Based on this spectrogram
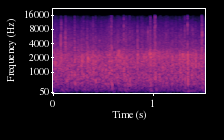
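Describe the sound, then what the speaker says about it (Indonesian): Studio audience applause at a live televised grilling competition show, a steady, dense wash of clapping that fills the whole stretch without pause. "Tepukan untuk YB sekalian."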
